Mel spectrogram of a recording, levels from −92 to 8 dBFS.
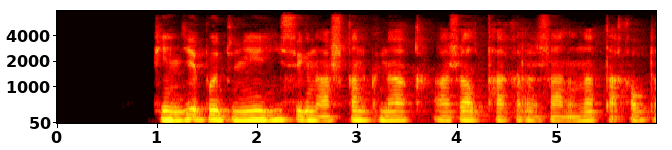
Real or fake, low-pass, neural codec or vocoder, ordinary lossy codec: fake; 7.2 kHz; codec, 16 kHz, 6 kbps, DAC; none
